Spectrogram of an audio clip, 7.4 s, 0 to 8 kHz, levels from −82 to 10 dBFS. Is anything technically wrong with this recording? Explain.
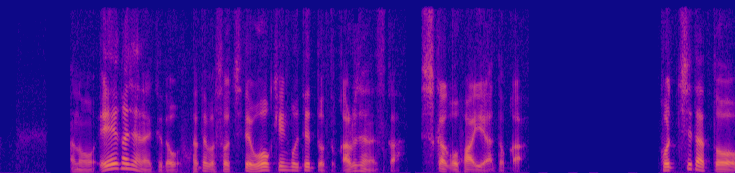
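Yes. Comfort noise replaces the background at 0.00–0.71 s, 1.82–1.94 s, 4.07–4.22 s and 5.30–6.62 s. The likely cause is discontinuous transmission: the receiver synthesizes steady, featureless noise instead of the real room sound. Its level jumps by about −6, +4, −14 and −17 dB. On a spectrogram these gaps show as smooth, uniform bands with abrupt level steps at their edges.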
